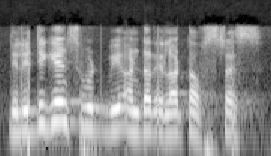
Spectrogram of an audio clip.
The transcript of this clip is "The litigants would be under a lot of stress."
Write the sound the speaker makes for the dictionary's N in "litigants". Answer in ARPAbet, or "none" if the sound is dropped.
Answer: none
